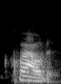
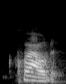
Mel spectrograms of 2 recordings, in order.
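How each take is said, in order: First: The name rhymes with the word loud. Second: The same.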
